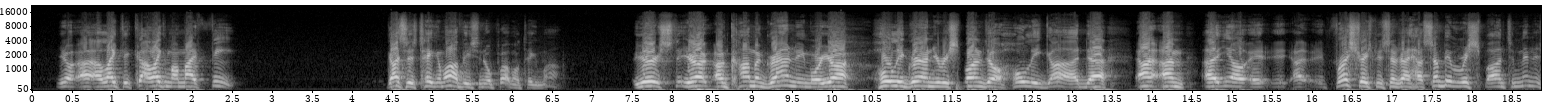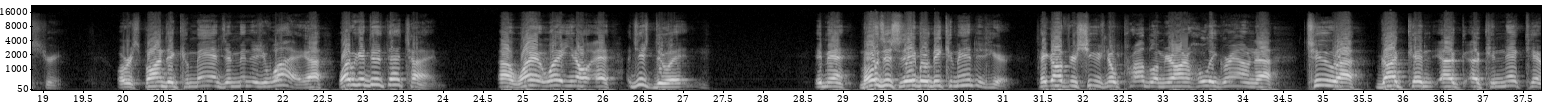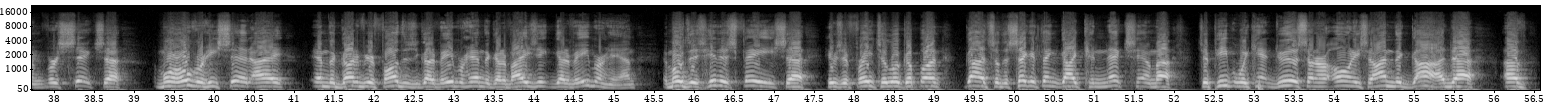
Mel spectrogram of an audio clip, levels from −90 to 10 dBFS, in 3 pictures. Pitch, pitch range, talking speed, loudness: 195 Hz, 180-215 Hz, 185 wpm, -15 LUFS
